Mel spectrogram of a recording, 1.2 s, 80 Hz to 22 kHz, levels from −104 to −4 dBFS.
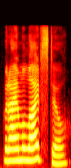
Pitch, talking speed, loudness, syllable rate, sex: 250 Hz, 250 wpm, -15 LUFS, 6.6 syllables/s, female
